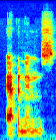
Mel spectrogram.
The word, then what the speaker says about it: eponym: two sons, Manasseh and Ephraim, were adopted by Jacob, and they became the tribal eponyms. Eponyms? How do you pronounce that, Scott?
